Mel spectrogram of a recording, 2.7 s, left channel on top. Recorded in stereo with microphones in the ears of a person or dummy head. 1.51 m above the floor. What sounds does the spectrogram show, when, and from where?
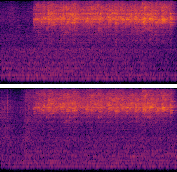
0.5 s a rattle: 10° left (ahead or behind), 1.6 m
